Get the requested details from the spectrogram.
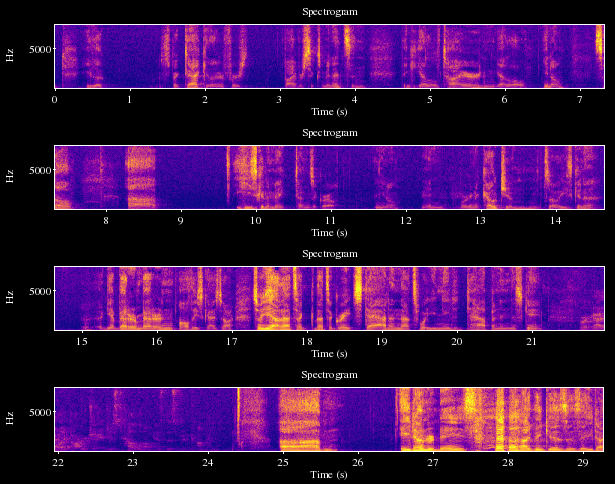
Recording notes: LIVE at ExtraMile Arena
